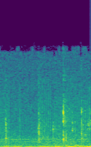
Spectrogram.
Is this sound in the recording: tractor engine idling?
no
